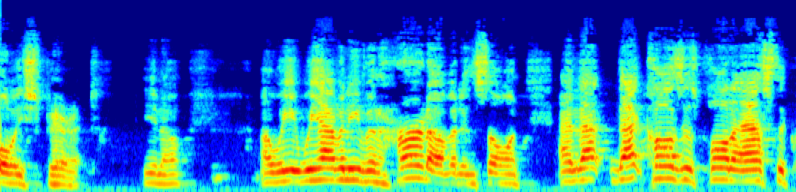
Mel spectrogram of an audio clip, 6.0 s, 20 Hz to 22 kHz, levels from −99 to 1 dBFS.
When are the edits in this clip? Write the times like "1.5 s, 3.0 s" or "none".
none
